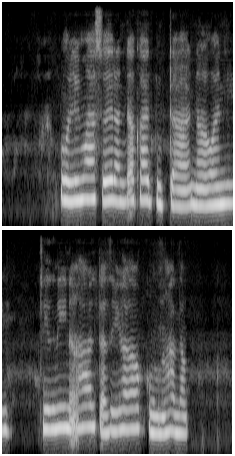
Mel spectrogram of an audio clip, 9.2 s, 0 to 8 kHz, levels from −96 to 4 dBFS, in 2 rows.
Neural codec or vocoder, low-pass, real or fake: codec, 16 kHz, 2 kbps, FunCodec, trained on LibriTTS, 25 frames a second; 7.2 kHz; fake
